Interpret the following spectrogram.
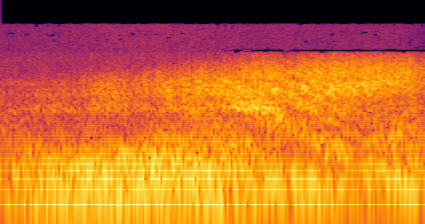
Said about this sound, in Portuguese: Parece que vai decolar um avião.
